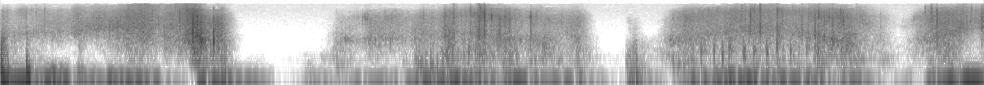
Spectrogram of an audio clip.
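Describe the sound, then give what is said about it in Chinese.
Cotton rubs against an ear canal in soft, scratchy, rasping strokes: three long strokes separated by brief silent pauses, then the start of a fourth, close and fairly loud. “好好感受棉花和耳道的摩擦声，很舒服吧？”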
